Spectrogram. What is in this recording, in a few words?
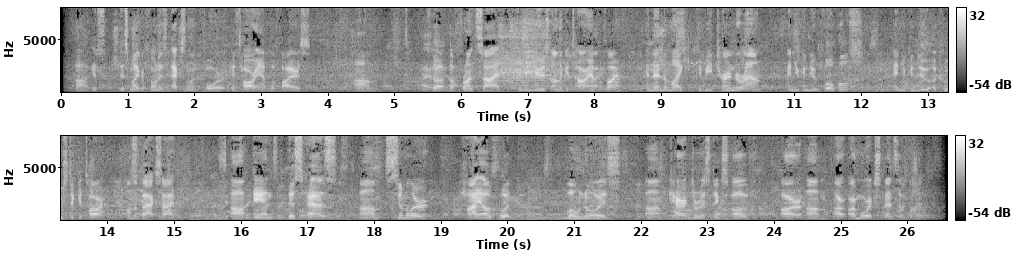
capsule panasonic interview; nagra; ares-m; crowley & tripp; aes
